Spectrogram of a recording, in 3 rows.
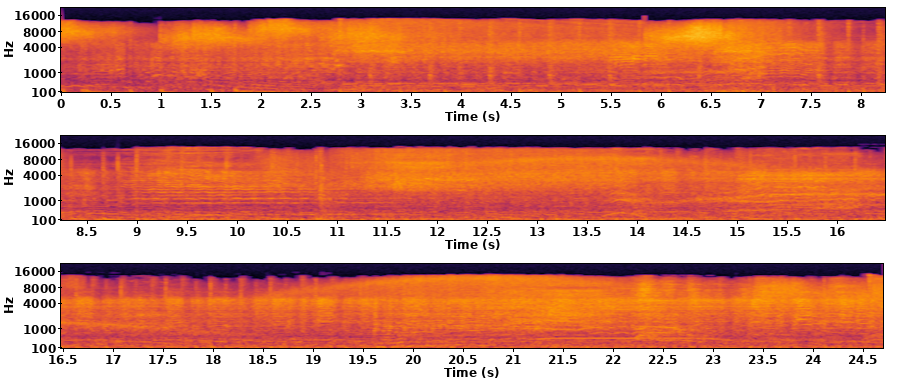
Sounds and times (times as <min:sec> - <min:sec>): Electric guitar: 0:00.0 - 0:24.7.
